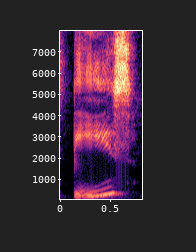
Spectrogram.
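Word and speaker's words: Bea: I've got a friend at one of my groups that she absolutely loves bees. Her name is actually Bee. It's spelled B-E-A.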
